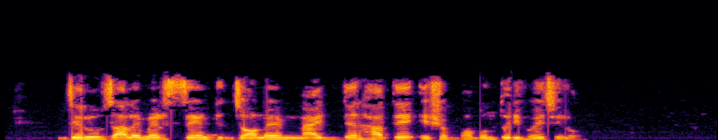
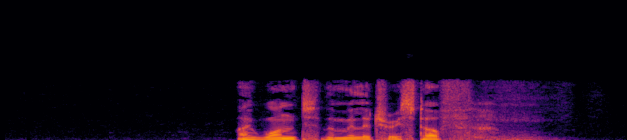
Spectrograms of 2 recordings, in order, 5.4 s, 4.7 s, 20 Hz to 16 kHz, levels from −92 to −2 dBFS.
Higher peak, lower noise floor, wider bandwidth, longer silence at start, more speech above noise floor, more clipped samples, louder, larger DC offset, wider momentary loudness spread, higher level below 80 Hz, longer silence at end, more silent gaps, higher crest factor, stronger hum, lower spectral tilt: first, 0 dBFS vs -12 dBFS; second, -74 dBFS vs -80 dBFS; about the same, 7.8 kHz vs 7.2 kHz; second, 0.45 s vs 1.8 s; first, 59 dB vs 50 dB; neither; first, -15 LUFS vs -30 LUFS; neither; second, 6 LU vs 19 LU; about the same, -52 dBFS vs -54 dBFS; first, 1.05 s vs 0.65 s; neither; second, 16 dB vs 22 dB; neither; second, -3.5 dB/octave vs -6 dB/octave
